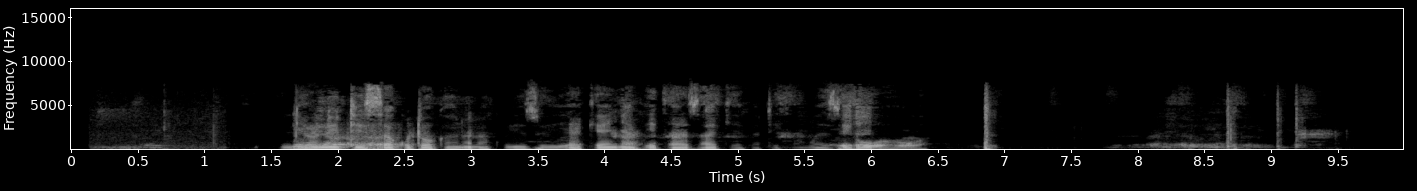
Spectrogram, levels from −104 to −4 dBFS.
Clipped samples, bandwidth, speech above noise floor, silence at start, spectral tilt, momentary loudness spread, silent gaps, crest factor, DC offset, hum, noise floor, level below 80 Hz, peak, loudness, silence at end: under 0.1%; 7.6 kHz; 37 dB; 0.4 s; -6 dB/octave; 23 LU; 7.59-7.69 s; 24 dB; under 0.1%; none; -77 dBFS; -62 dBFS; -20 dBFS; -41 LUFS; 0.65 s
